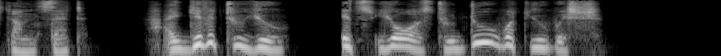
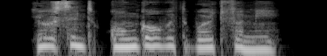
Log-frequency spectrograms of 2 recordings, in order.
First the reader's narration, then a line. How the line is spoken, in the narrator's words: I whispered to Sebastian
